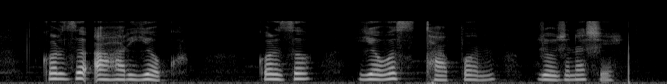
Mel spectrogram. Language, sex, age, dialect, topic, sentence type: Marathi, female, 31-35, Northern Konkan, banking, statement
